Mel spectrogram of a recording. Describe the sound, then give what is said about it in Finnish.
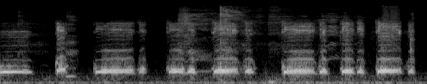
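A person imitates a rooster crowing, with a quick series of short, high-pitched vocal bursts in a choppy rhythm. Each call is bright and fairly loud, and no one else talks. “Matkia kukkoa. Kukko kiekuu!”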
